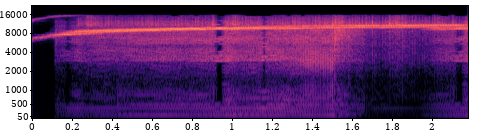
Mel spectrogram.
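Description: Electronic sound-design sting for an animated logo: a steady synthetic hum made of several low tones, under a thin high whine that rises slightly and then holds.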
